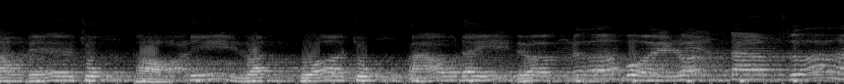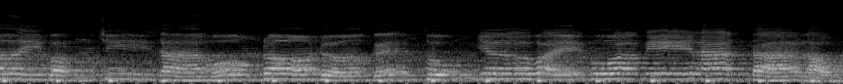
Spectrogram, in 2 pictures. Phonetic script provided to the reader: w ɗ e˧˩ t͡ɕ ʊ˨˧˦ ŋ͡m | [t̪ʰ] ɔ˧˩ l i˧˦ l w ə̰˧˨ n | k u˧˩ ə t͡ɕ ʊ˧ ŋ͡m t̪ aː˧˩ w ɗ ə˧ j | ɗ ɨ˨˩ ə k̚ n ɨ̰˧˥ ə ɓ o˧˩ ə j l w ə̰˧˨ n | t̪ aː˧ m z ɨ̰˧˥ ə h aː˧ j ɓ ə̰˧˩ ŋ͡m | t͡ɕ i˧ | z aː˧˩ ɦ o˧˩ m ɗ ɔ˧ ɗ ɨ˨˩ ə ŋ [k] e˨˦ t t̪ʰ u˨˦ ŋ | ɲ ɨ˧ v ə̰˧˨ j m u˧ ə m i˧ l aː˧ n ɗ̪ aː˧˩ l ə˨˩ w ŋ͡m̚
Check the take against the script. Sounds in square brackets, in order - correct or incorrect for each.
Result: correct, correct

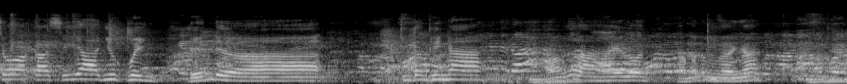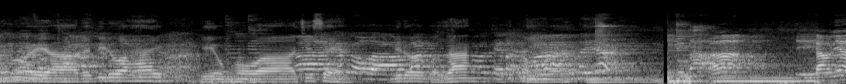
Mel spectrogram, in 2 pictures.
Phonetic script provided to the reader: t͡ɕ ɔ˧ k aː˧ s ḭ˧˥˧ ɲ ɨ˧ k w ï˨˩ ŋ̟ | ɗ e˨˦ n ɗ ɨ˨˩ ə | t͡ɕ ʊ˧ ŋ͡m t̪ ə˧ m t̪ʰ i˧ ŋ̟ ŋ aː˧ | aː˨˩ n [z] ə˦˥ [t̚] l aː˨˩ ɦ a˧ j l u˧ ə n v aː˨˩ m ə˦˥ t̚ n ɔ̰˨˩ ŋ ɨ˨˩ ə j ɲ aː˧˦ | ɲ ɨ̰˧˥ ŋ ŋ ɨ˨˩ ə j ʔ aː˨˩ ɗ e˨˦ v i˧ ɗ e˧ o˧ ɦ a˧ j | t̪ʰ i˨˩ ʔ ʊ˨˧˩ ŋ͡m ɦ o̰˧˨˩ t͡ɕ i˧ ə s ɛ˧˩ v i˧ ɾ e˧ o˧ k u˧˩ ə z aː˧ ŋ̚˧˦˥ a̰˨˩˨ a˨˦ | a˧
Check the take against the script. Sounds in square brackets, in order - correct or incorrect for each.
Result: correct, correct

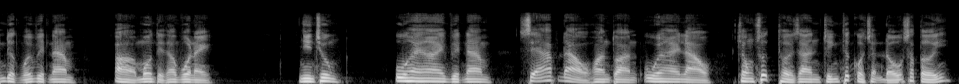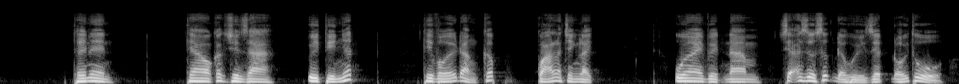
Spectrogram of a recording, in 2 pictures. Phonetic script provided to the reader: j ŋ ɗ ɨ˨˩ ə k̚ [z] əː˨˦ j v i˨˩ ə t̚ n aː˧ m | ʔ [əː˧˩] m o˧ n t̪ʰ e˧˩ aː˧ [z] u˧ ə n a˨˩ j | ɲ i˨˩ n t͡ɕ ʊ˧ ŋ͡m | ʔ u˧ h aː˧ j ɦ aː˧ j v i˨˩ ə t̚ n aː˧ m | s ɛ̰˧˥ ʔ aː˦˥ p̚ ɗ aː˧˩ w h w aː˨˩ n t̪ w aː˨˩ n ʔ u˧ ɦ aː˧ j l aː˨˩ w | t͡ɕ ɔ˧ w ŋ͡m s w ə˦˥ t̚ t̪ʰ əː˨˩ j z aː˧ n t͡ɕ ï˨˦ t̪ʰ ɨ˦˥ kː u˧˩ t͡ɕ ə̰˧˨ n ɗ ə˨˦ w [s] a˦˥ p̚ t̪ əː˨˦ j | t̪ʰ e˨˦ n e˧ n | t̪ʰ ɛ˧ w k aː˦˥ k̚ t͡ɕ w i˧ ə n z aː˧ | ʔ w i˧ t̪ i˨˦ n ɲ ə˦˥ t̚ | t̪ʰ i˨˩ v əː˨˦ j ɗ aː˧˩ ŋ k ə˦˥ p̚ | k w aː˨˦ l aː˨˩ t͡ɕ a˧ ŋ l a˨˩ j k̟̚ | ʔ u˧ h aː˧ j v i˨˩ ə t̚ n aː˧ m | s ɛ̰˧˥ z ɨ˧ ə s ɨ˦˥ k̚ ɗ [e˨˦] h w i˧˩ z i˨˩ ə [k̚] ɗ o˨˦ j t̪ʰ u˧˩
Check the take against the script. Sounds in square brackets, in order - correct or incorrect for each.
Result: incorrect, correct, incorrect, correct, incorrect, incorrect

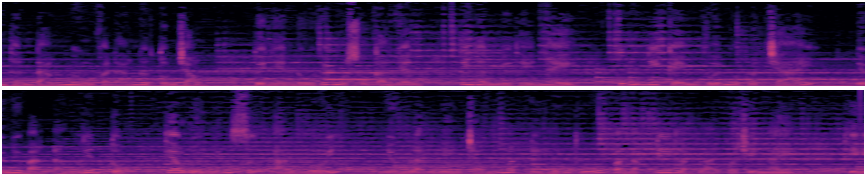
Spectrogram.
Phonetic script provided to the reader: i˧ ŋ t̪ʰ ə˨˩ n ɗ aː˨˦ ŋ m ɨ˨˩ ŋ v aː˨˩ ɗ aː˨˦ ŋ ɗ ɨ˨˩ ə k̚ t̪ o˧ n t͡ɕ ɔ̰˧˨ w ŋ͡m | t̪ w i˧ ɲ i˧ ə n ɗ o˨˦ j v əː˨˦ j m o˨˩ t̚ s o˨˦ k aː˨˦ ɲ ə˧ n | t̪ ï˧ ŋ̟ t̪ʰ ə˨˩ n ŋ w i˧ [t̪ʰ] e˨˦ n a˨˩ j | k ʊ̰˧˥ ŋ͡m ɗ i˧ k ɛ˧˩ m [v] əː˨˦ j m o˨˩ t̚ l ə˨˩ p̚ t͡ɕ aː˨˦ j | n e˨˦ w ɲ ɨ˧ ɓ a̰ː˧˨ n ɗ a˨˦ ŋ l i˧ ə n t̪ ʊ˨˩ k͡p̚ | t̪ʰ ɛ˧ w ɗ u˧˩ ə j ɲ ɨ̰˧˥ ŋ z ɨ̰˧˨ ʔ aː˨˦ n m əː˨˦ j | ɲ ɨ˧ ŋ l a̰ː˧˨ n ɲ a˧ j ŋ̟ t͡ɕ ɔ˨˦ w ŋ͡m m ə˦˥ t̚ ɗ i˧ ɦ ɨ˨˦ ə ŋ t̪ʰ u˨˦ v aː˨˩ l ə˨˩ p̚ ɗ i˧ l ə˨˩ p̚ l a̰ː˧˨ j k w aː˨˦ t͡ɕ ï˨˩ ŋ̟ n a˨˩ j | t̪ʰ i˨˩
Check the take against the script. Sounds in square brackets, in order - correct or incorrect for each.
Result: correct, correct

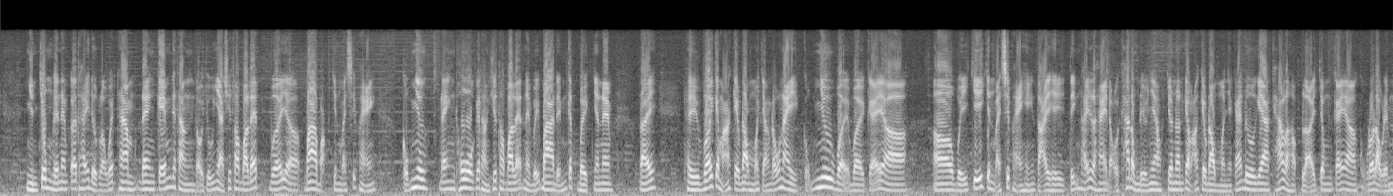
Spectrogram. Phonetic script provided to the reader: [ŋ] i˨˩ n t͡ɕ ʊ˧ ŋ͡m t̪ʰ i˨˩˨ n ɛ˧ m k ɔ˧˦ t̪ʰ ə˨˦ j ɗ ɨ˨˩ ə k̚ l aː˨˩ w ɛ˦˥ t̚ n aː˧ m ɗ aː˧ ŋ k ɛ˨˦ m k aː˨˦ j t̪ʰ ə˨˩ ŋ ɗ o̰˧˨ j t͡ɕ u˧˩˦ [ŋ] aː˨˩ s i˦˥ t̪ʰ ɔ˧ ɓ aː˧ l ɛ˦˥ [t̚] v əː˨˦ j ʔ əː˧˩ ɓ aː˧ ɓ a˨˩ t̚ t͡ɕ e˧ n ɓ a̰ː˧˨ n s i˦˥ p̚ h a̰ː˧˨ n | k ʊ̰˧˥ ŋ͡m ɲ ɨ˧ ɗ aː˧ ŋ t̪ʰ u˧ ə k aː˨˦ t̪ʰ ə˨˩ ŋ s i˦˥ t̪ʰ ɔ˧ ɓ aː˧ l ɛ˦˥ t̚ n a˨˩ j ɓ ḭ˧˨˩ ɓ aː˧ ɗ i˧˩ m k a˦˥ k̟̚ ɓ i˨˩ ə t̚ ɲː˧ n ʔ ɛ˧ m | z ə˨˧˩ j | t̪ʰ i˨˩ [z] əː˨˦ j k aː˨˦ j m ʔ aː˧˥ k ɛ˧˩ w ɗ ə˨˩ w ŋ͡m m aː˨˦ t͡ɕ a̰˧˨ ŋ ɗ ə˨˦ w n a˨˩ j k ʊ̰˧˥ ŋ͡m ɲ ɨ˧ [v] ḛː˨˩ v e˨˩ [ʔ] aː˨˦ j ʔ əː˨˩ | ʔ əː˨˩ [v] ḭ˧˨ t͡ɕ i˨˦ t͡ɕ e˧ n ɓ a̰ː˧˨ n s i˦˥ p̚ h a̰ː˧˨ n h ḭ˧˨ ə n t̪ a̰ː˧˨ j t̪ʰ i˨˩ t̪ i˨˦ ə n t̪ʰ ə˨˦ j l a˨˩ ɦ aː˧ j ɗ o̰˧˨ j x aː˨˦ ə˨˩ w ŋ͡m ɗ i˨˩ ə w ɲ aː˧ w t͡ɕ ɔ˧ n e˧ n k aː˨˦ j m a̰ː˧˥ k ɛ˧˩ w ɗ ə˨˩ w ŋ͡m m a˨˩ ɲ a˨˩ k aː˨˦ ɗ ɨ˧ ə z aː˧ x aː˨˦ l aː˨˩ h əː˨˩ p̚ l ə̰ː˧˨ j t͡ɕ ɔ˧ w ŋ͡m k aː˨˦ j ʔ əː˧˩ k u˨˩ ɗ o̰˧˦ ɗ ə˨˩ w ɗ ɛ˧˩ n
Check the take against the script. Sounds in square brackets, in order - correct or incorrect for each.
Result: incorrect, incorrect, correct, incorrect, correct, incorrect, correct

